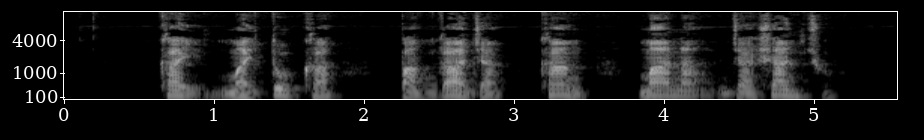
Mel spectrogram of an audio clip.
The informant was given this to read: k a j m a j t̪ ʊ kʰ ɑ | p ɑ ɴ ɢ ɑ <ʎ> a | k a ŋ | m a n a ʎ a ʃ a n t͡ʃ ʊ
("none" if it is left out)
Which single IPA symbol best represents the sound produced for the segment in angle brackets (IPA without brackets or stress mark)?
ʎ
